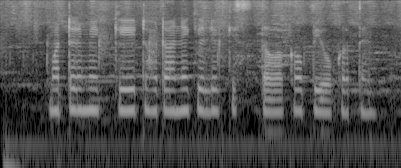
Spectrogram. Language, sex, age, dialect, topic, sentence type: Hindi, female, 31-35, Awadhi Bundeli, agriculture, question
